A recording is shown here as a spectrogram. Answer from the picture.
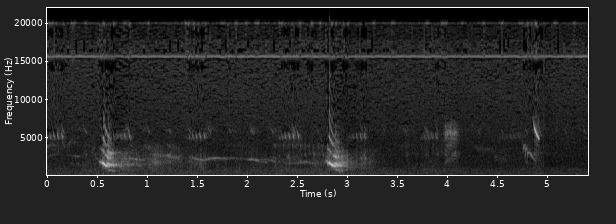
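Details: Wild female cheetah in Africa calling her partly grown cubs to finish killing a captured impala, as part of teaching them to kill. Two sharp, high chirps come about two seconds apart. Faint whistled bird notes and a third short call sound in the background.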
